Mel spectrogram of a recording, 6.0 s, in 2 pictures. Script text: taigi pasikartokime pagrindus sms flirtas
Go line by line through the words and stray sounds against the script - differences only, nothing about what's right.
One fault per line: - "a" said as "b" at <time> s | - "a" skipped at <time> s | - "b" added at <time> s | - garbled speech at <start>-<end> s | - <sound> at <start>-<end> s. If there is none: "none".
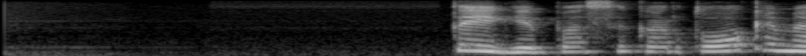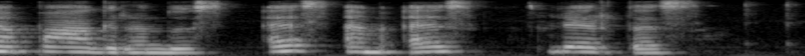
none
